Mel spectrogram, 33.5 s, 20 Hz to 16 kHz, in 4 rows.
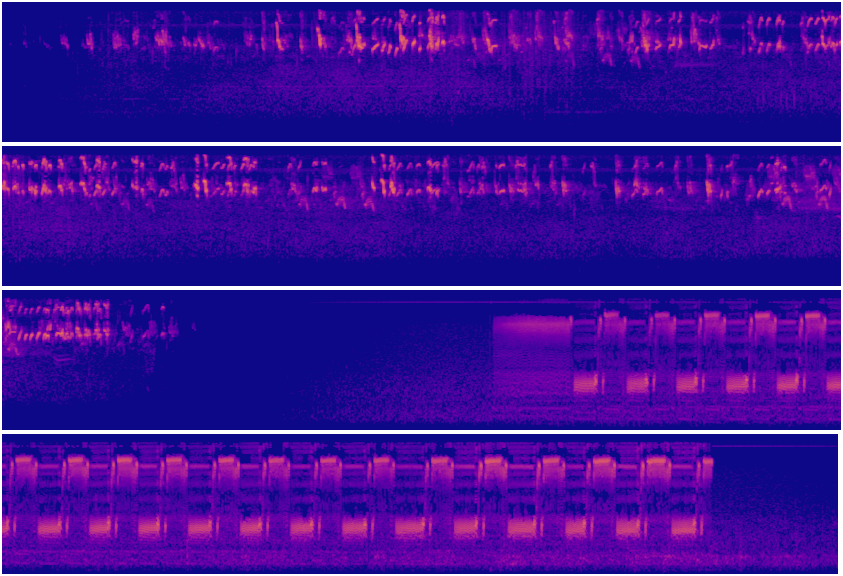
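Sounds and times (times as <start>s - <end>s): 
white-rumped sandpiper calling: 21.7s - 32.3s.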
